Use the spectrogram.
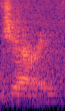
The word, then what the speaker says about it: Gerry: But then Elbridge Gerry, and he pronounced it Gary, even though we say Jerry, he drew the famous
